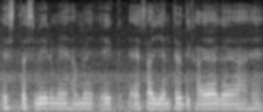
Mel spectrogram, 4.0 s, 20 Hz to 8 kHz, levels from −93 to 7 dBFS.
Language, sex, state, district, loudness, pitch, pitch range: Hindi, male, Arunachal Pradesh, Lower Dibang Valley, -16 LUFS, 125 Hz, 125-130 Hz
